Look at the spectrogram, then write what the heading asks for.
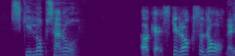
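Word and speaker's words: σκυλόψαρο: Skilopsaro. Oh, Skilopsaro. Yeah. Skilopsaro. Skilopsaro. Okay, Skilopsaro.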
